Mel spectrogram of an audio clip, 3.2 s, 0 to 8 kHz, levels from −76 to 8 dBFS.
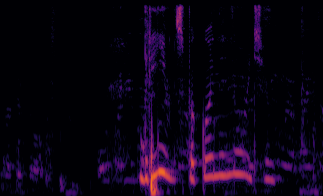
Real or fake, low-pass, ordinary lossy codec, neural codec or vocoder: real; 7.2 kHz; none; none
